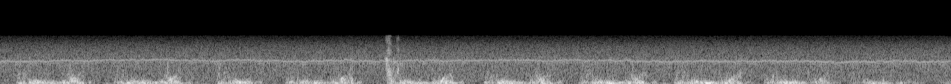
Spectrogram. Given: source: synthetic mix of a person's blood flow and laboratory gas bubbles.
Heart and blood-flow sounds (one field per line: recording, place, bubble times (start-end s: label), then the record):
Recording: Doppler ultrasound of blood flow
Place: precordium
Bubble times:
3.48-3.55 s: bubbles
3.83-4.04 s: bubbles
From the record:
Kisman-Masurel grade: 113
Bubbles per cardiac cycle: 1 to 2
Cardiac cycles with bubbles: 1 to 10%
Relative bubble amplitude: loud (0.450 to 0.775)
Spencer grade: 1 (occasional bubble signal discernible with the cardiac motion signal, with majority of cardiac periods free of bubbles)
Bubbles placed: anywhere in the cardiac cycle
